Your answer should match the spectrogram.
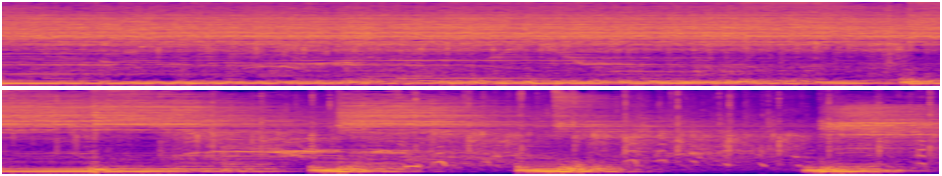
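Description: Live rock band with drum kit playing loud, driving music with heavy bass, then breaking off about eight seconds in into separate accented band hits a second or two apart.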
